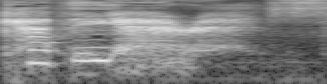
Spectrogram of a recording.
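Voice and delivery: very high, shrill, outraged, furious scolding. Retelling how the teacher came back and scolded kathy: imitating an angry teacher. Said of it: "So mad".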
